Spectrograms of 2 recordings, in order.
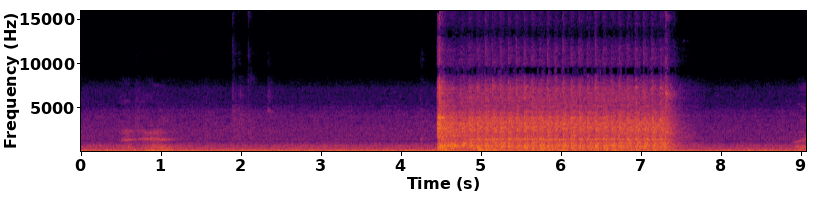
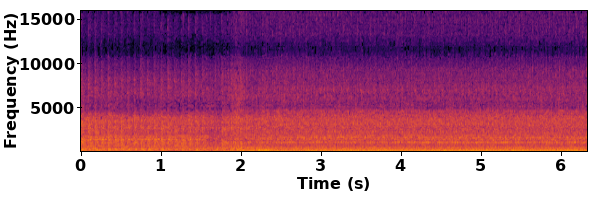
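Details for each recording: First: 1971 Chevy C10 with a swapped-in Duramax diesel: starter churns steadily about three seconds with a hissing rush but it never catches; crank-no-start, likely out of fuel after the fuel filters and lines were left loose; grounds later found misplaced. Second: Duramax diesel swapped into a 1971 Chevy C10, first run with broken fuel injector return line tee and smoking: cranks briefly, catches around two seconds, steady even idle without knocks.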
